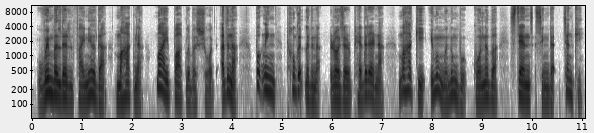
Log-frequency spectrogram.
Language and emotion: Manipuri, happy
